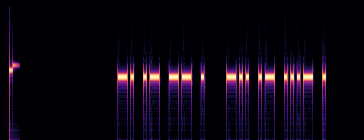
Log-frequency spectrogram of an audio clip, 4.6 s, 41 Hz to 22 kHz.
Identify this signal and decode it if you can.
Morse code, heard as a keyed tone, about 32 wpm, 700 Hz. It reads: NAME DAVE
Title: Practice QSO - Exchange 1 - Beginning - 30wpm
